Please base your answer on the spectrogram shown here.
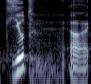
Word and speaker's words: Qt: Но так или иначе, они настаивали на произношении Qt именно за счет того, что это ассоциируется со словом «милый».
